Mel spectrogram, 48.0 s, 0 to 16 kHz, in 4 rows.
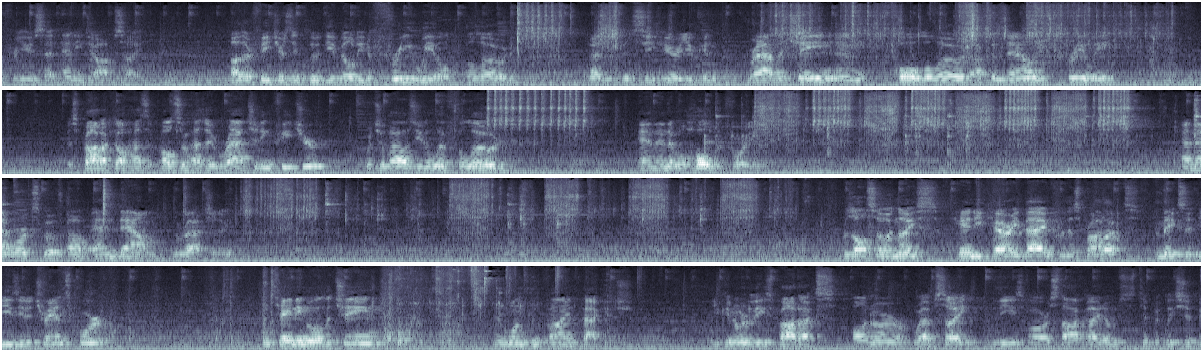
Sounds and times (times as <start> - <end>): Gears: 5.2 - 6.3, 7.6 - 11.8, 16.8 - 18.0, 19.4 - 23.4, 26.3 - 32.0
Ratchet, pawl: 7.6 - 11.8, 16.8 - 17.9, 19.5 - 23.5, 26.3 - 32.0.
